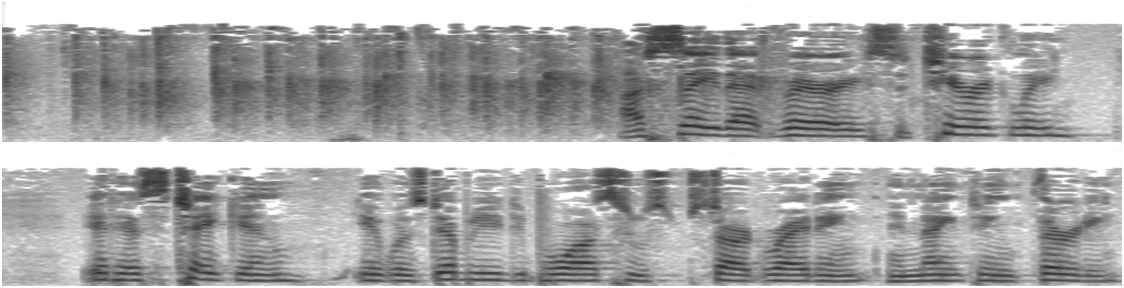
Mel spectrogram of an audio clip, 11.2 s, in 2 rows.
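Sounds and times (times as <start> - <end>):
audience applause: 0.0 - 4.0
speech: 3.1 - 5.4, 6.0 - 11.1.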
